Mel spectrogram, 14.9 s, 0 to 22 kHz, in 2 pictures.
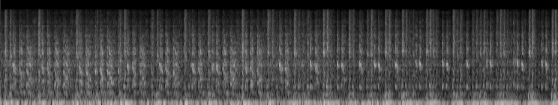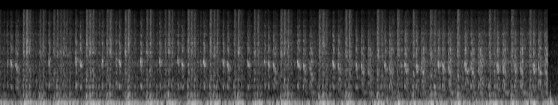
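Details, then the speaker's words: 1991 Ford F350 with swapped-in CAT 3126 diesel, hard starting; long steady cranking, fast even pulses for about fifteen seconds without firing, as oil pressure builds too slowly to fire; new oil pump likely needed. "and then for whatever reason it's taking forever to build oil pressure at least enough oil pressure to fire this"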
